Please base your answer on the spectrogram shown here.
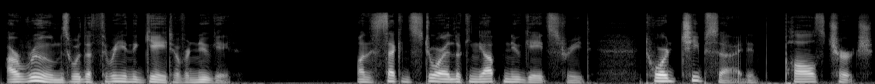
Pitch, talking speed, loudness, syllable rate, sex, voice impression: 110 Hz, 150 wpm, -19 LUFS, 5.2 syllables/s, male, very masculine, very adult-like, slightly old, very thick, tensed, powerful, slightly bright, slightly hard, clear, fluent, cool, very intellectual, sincere, very calm, very mature, friendly, reassuring, unique, elegant, slightly wild, sweet, lively, kind, slightly intense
